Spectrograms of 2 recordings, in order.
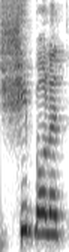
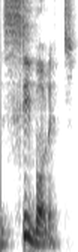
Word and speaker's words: shibboleth: And there's a plant called Shibboleth that the two tribes pronounced it in a different way. One of them said Shibboleth and one of them said Siboleth.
